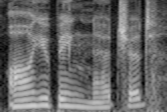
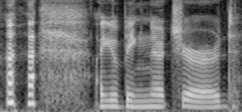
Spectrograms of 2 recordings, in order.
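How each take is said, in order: First: It is said in a non-American accent. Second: It is said in an American accent.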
